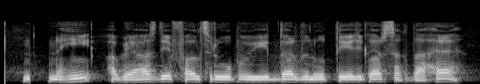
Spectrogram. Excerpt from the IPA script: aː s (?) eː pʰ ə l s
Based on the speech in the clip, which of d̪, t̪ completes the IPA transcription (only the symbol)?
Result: d̪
